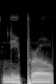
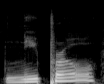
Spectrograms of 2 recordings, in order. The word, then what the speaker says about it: dnipro: Disclaimer two, given that the company's from Ukraine, I believe the pronunciation is Dnipro, like the city. Up until I bought it, I had been saying dnipro, like it was an acronym, but rather than me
